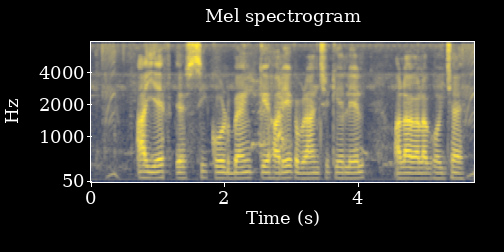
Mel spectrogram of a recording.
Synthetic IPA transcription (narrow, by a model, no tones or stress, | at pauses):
ajepʰesikoɾɖbɛ̃ŋkːeɦəɾekbɾãnt͡ʃkelel | ə̰ləɡələɡɦojt͡ʃʰɛ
